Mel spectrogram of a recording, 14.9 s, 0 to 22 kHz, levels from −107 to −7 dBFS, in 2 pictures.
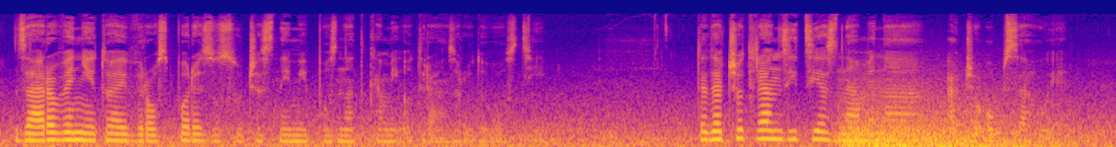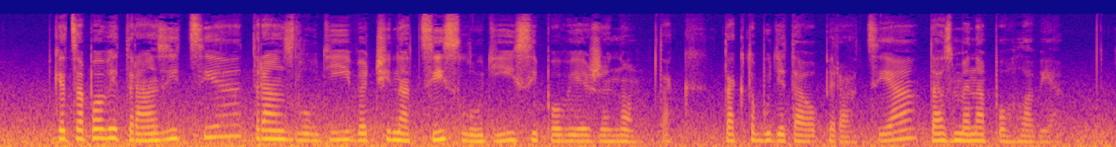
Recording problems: wind noise on the microphone; heavy; 9 dB below the speech

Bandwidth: 14.5 kHz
